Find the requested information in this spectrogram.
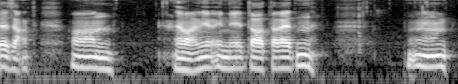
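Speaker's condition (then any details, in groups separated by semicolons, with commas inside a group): ALS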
